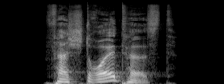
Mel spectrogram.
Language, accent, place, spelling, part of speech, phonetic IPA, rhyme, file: German, Germany, Berlin, verstreutest, verb, [fɛɐ̯ˈʃtʁɔɪ̯təst], -ɔɪ̯təst, De-verstreutest.ogg
- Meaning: inflection of verstreuen: 1. second-person singular preterite 2. second-person singular subjunctive II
